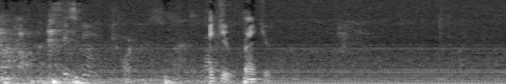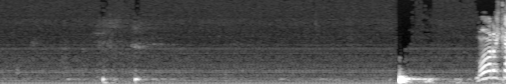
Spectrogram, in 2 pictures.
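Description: An elderly man speaks haltingly into a microphone.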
